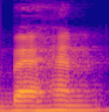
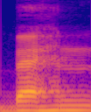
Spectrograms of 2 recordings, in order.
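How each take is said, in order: Both takes have the same delivery.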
